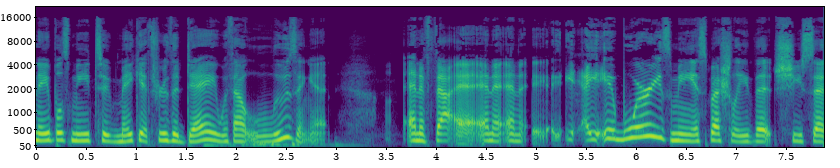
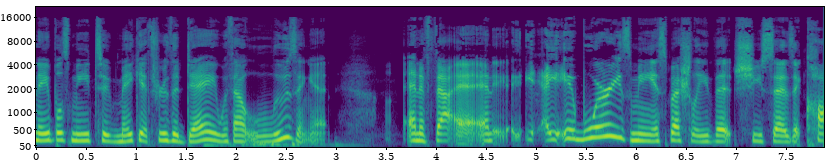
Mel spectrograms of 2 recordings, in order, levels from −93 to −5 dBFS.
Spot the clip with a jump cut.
second; 1 cut; at 4.5 s

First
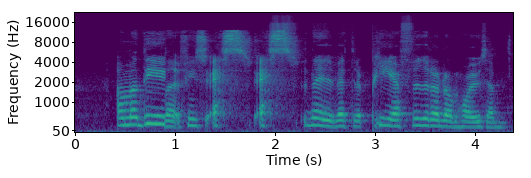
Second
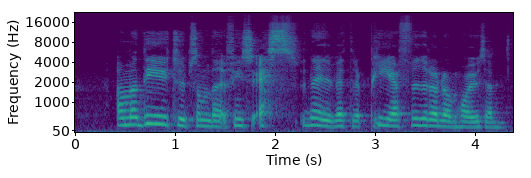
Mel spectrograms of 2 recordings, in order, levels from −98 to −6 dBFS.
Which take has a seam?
first; 2 cuts; at 0.9 s, 1.8 s

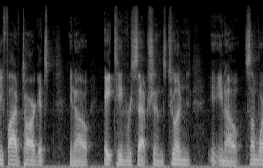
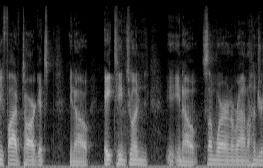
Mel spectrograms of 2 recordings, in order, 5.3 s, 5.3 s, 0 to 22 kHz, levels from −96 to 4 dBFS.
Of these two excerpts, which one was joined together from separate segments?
second; 1 cut; at 2.5 s

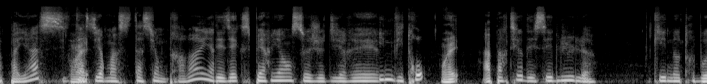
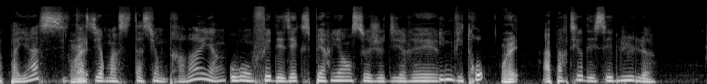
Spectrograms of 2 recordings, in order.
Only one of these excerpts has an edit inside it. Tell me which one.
first; 1 cut; at 2.1 s

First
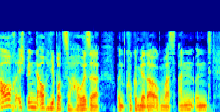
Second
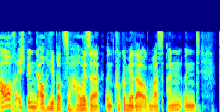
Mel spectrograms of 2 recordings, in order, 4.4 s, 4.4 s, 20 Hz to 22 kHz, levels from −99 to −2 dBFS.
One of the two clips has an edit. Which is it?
second; 1 cut; at 2.1 s

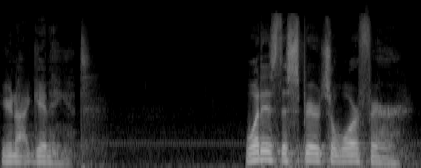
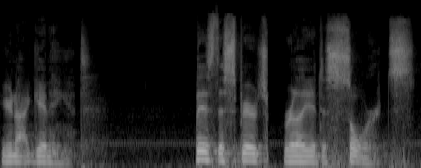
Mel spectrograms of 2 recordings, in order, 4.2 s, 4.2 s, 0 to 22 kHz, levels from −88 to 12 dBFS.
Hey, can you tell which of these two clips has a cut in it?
second; 2 cuts; at 2.0 s, 2.7 s

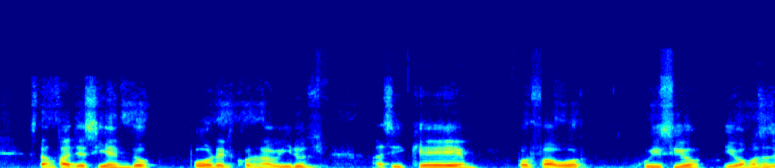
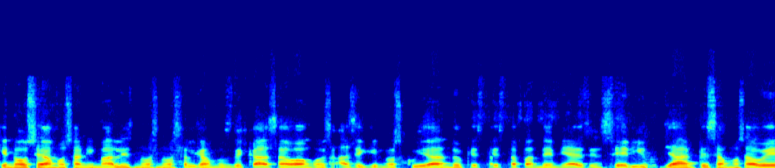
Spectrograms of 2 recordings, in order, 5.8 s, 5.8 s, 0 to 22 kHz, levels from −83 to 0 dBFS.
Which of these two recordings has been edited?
second; 4 cuts; at 1.1 s, 2.5 s, 3.7 s, 4.9 s

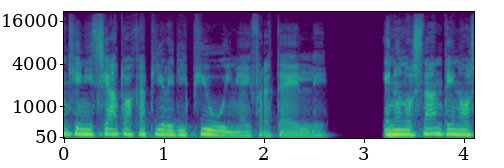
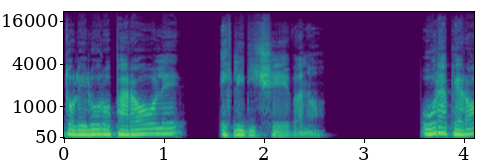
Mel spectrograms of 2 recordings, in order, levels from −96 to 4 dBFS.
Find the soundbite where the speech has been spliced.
second; 1 cut; at 1.7 s

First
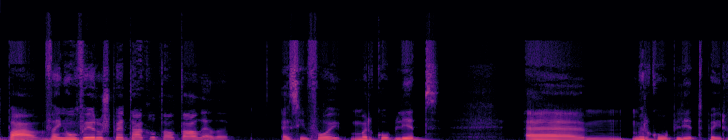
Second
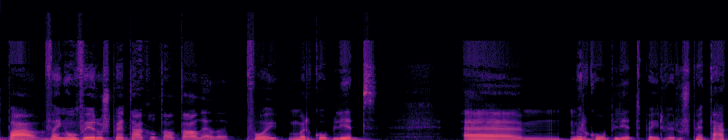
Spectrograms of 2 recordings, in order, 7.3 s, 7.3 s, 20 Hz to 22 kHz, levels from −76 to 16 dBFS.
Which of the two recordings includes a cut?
second; 1 cut; at 2.5 s

